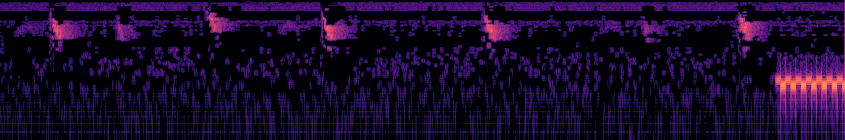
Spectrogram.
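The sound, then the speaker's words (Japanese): A telephone bursts into a loud, rapidly pulsing electronic ring near the end, after several short, high-pitched chirps spaced irregularly over an otherwise quiet background. “小松さんちゅう人から電話ばい。”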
